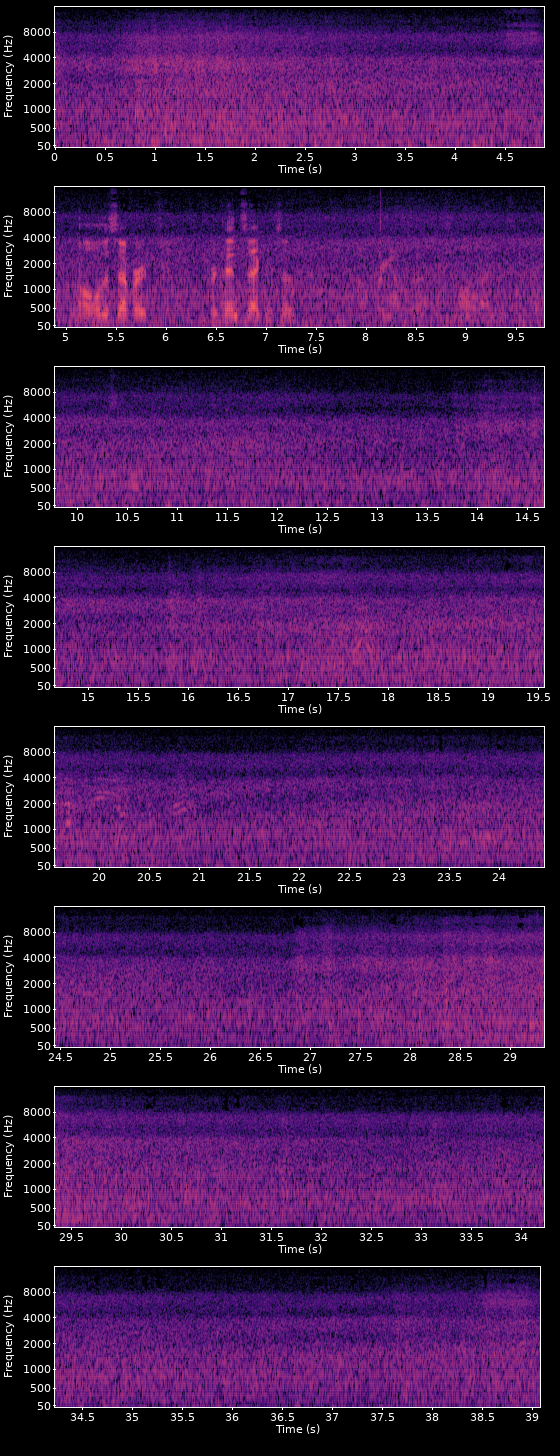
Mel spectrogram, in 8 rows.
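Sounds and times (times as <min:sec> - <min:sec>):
ocean surf breaking: 0:00.0 - 0:39.0.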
